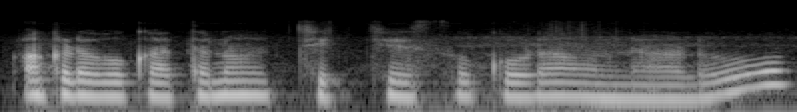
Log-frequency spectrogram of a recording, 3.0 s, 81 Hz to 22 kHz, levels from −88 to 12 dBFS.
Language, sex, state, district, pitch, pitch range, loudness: Telugu, female, Andhra Pradesh, Annamaya, 185 Hz, 180-195 Hz, -21 LUFS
